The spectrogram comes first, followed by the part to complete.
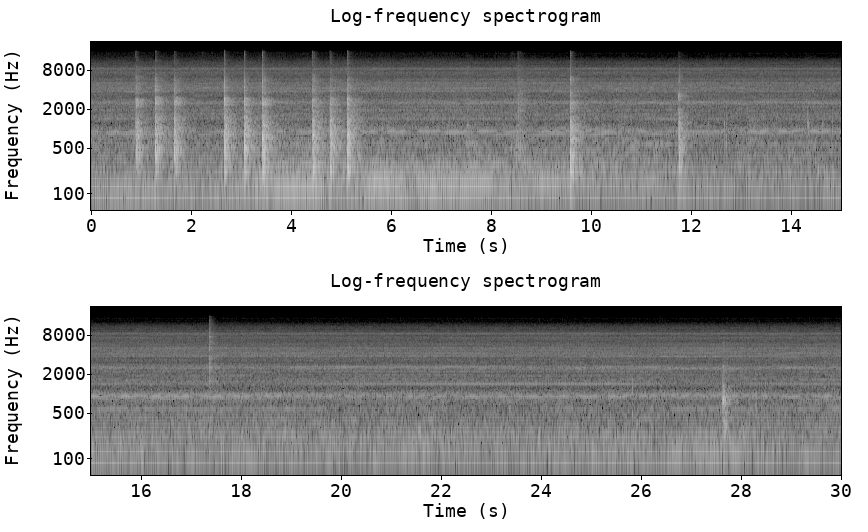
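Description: Sharp knocks of barista equipment against the counter, in three quick sets of three during the first five seconds, then a few single knocks later, over a steady low hum.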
